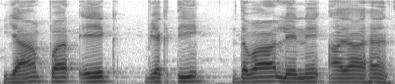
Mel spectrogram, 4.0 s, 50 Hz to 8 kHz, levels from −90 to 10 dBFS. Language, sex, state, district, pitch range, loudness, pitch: Hindi, male, Punjab, Fazilka, 135-155 Hz, -14 LUFS, 145 Hz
